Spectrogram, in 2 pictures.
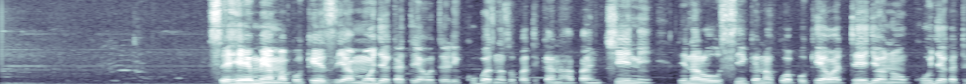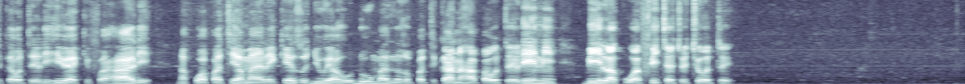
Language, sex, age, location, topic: Swahili, male, 18-24, Dar es Salaam, finance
